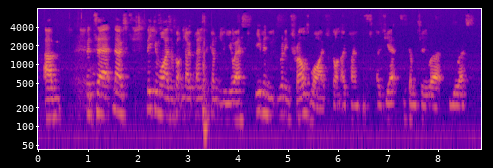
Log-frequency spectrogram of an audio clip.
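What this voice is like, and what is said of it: Australian-sounding accent. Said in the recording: “you probably think I sound Australian”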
